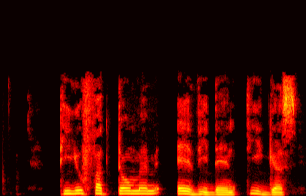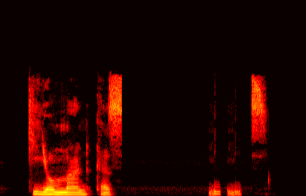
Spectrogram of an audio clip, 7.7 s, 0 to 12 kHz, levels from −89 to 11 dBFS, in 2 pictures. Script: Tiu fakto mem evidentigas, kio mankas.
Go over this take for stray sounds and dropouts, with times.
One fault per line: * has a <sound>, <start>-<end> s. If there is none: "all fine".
* has a laugh, 6.4-6.9 s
